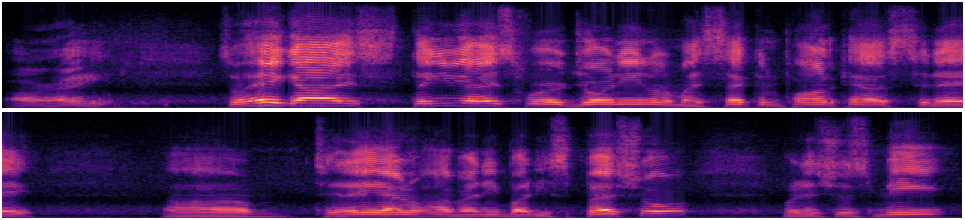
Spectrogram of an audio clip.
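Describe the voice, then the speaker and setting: A man's voice: mid-range voice, unhurried, fairly bright tone. A young man hosting a casual solo podcast, talking in a laid-back, rambling way full of filler phrases. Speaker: podcast host. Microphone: cheap plug-in computer microphone. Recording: dull lo-fi cheap mic.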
